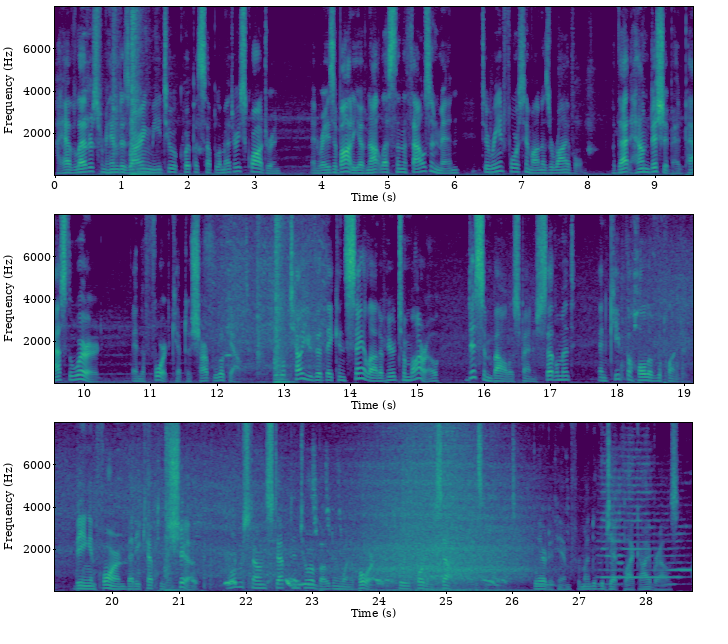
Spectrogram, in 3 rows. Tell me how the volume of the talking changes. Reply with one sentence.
The volume of the talking stays about the same.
